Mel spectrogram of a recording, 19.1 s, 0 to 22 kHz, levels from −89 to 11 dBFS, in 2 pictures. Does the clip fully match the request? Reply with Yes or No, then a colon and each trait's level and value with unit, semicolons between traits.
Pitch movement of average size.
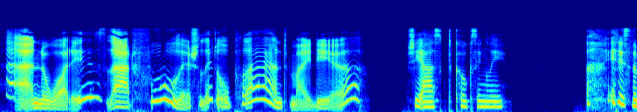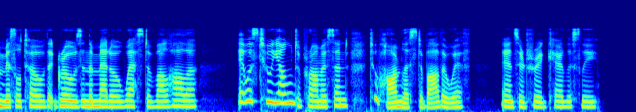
No: wide, 6.7 semitones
